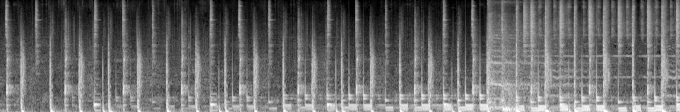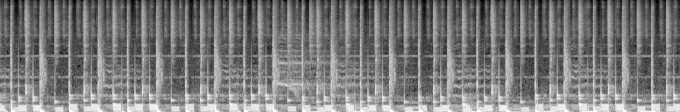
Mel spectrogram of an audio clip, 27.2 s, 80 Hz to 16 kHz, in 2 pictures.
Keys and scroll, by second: 14.9 super+s, 20.0 super++, 20.1 super++, 21.4 super++, 21.5 super++, 22.7 super++, 22.8 super++, 23.3 super+-, 23.5 super+-, 23.6 super+-.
